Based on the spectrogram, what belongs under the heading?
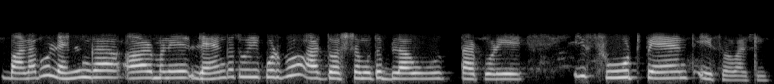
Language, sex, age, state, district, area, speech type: Bengali, female, 45-60, West Bengal, Purba Bardhaman, rural, conversation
